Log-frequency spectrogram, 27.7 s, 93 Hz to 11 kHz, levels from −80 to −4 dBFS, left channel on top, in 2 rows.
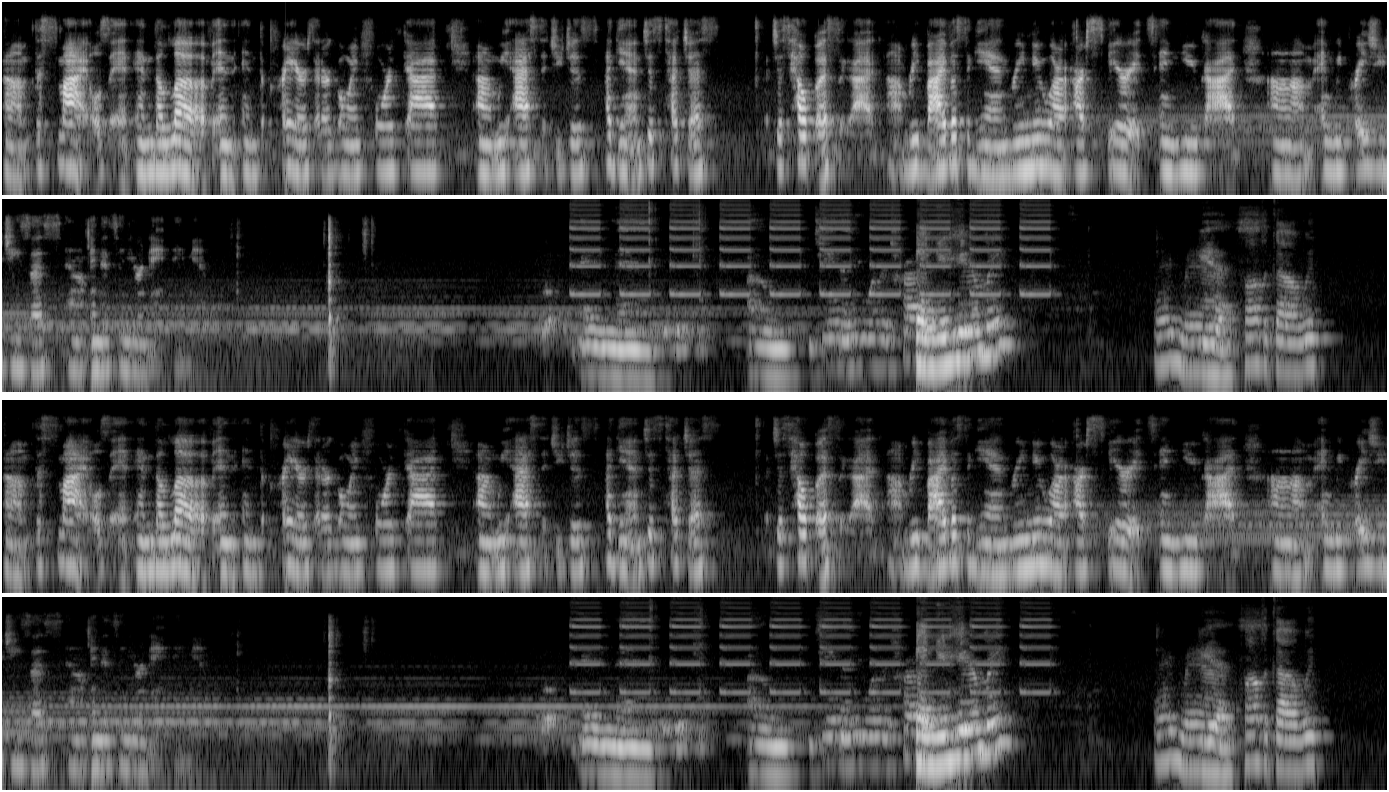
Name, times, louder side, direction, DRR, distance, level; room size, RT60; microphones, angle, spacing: voice 1, 0.0-7.1 7.7-15.7 17.1-17.2, left 4 dB, 45° left, 0.6 m, -25 dB
sound 1, 9.1-23.6, right 3 dB, 65° right, 1.2 m, -46 dB
voice 2, 19.2-20.9 21.3-23.7 25.8-26.4, equal, 75° left, 4.3 m, -31 dB
Alarm, 19.5-24.4, left 2 dB, 15° left, 1.1 m, -38 dB
voice 3, 23.0-23.9 25.4-27.0, equal, 15° right, 1.2 m, -26 dB
10.0 x 6.1 x 4.2 m
head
